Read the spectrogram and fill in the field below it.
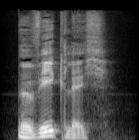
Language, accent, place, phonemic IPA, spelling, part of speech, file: German, Germany, Berlin, /bəˈveːklɪç/, beweglich, adjective, De-beweglich.ogg
- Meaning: 1. nimble, agile 2. versatile 3. moveable, flexible, mobile 4. moving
